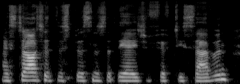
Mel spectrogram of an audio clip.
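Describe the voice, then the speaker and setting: A woman's voice: fairly low pitch, little pitch movement, fast, sharp tone, a little hiss or hum. A woman in her sixties from the UK hosting a live online panel discussion, upbeat and enthusiastic. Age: 60s. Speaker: host.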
